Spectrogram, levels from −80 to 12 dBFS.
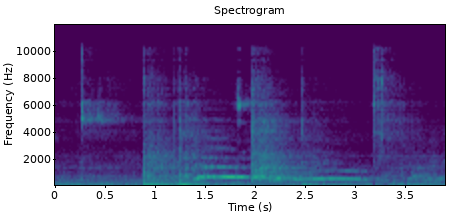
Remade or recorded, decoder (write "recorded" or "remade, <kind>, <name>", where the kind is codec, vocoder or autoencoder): remade, codec, SNAC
